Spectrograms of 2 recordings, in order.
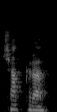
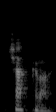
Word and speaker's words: chakra: And first and foremost, chakra, the word itself, chakra, is pronounced as such. It's chakra, chakra, chakra, rather than chakra, which is a common misinterpretation in our Western society.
